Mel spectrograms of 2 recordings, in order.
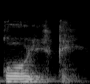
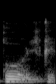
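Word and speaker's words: qullqi: Entonces, decíamos que en la forma oral va a haber, se va a pronunciar con E o con O.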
